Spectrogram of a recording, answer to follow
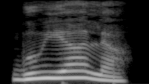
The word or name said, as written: ಕುಯ್ಯಲ್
